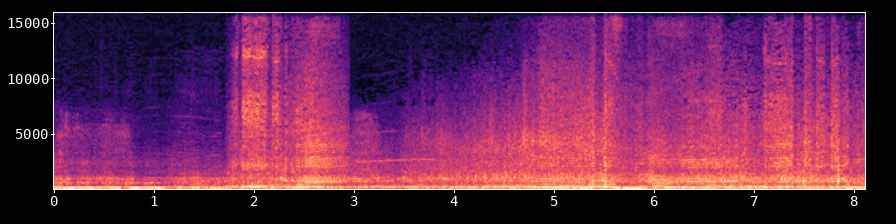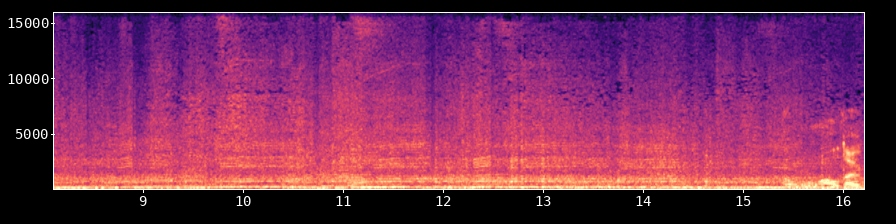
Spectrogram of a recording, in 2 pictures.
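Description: Rally car engine droning and revving steadily on a dirt time attack course at Colorado Springs, with pitch swells as it slides through a big drift, heard continuously at moderate distance over commentary.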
